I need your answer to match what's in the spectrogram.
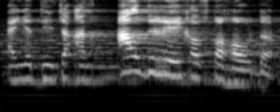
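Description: An actor playing a strict, scornful older mother-in-law with a Surinamese Dutch accent, scolding slowly in a live stage comedy. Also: sits high, very animated. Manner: scolding, slow and emphatic. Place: large concert hall stage. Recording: long hall reverb, music behind.

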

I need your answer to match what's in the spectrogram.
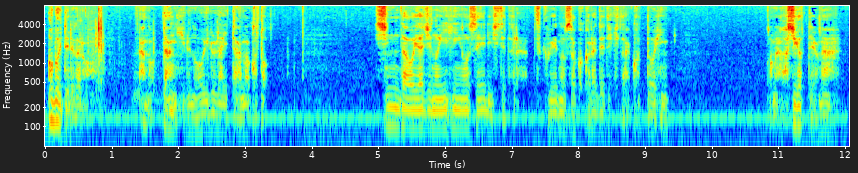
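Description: A man reading a first-person story aloud as an intimate, conversational monologue, sometimes dropping into a hushed near-whisper. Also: sits low, normal speed, pauses often, slight background noise. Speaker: narrator.

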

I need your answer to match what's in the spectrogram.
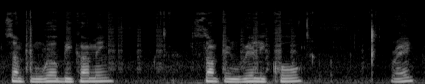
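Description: This man's mid-range voice is dark in tone and flat in delivery, at a normal speed with slight background noise. He co-hosts a food vlog, musing at length in a loose, thoughtful, filler-heavy way as he eats and chats casually.

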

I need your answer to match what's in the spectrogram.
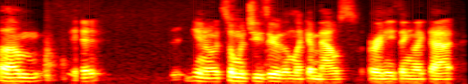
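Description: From a small indoor room with pinned pictures, a collage artist in his forties talks on a video call interview in a lowish, slightly bright voice with fairly even intonation and a moderate pace. His manner is casual, full of "you know" asides.

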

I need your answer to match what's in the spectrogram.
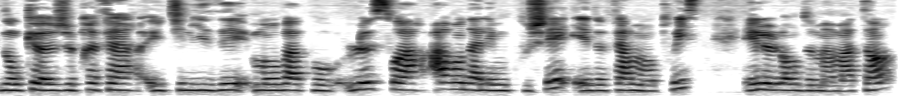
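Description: A woman vlogger talking casually about hair products she bought, pausing often with fillers and restarts. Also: fairly low pitch, steady tone, a bit bright. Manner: hesitant, many fillers and restarts. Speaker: beauty vlogger. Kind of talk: casual product haul review.

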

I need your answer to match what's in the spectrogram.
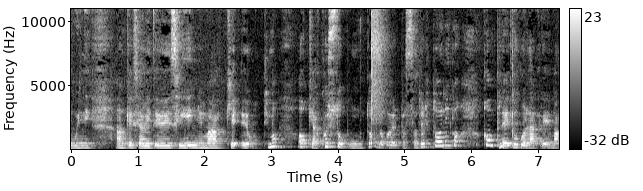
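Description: A woman's voice: fairly low pitch, mellow, slight background noise. A young woman chatting casually as a beauty vlogger in her bedroom, with many fillers and restarts. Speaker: beauty influencer. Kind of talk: casual vlog chat. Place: bedroom at home. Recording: echoey room.

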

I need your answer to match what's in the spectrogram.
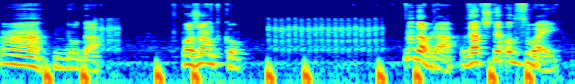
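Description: A man's voice: a little high, sing-song, takes it slowly, fairly bright tone, slight background noise, exaggerated voice. A man voicing a taunting, menacing male phone caller in a game, reading the lines aloud with a mocking, sneering manner. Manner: mocking, sneering, playing with his victim.

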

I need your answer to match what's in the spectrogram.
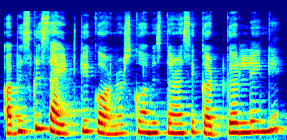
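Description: High-voiced woman explaining a recipe. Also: a little fast, faint music behind. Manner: calm, instructive, repeats and clarifies steps. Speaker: cooking channel host. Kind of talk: step-by-step recipe voice-over.

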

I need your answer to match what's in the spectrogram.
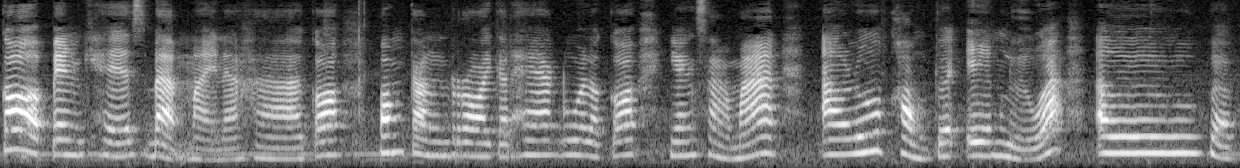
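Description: A young woman chats fast and playfully as she shows off phone cases for sale, giggling now and then. Her voice sits high and sounds very bright. It was recorded on a phone camera, with a faint hiss behind it. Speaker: online seller vlogger. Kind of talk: casual phone-case selling vlog.

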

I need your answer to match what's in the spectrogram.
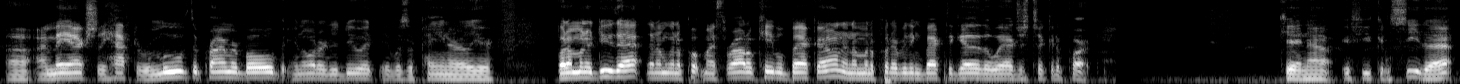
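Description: A middle-aged man with a mellow, relaxed voice talks through a repair at his workshop bench. He explains each step plainly and practically, with a casual "okay" now and then. He sounds like he is recorded up close by the camera over the bench. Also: mid-range voice, a little fast. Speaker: small-engine repair host. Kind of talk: casual how-to narration while working. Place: home workshop bench, open to the outdoors.

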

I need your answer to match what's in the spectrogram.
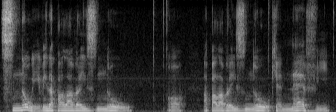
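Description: A man's voice: medium pitch, extremely slow, a little mellow. Brazilian man teaching English vocabulary. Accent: Brazilian Portuguese. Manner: explains patiently, drills words and asks the class to repeat. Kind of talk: live-streamed English lesson.

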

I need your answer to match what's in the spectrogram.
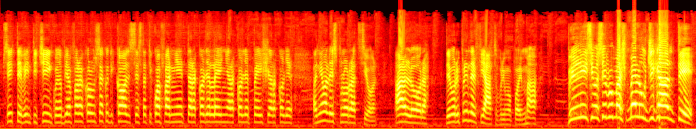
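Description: A man giving casual gameplay commentary, rambling and joking, making rhymes and breaking into sudden excited yells. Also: very high-pitched, fairly quick, smooth, faint music behind. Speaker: gaming video host.

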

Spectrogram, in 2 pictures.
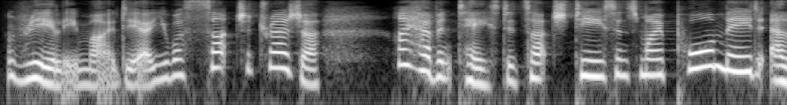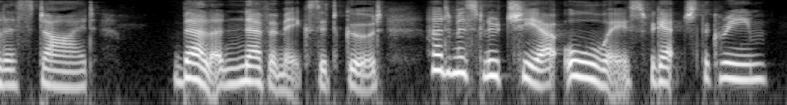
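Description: An elderly mistress of a house gushes in a raised, fluttering voice, as a woman reads her out, full of fond praise. The voice is smooth and clear. It is recorded close and dry. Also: sing-song, moderate pace, no echo. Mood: gushing. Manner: high, gushing and emphatic. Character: fussy elderly lady of the house, gushing.

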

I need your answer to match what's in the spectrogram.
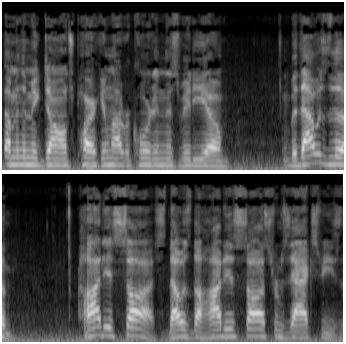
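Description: A man in his twenties chatting casually for an eating-challenge vlog, exclaiming between bites with his mouth burning from spicy food. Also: a little high. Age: 20s. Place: inside a parked car. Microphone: phone at arm's length. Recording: car cabin noise, handheld phone.

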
